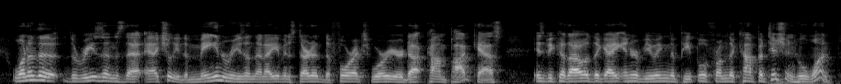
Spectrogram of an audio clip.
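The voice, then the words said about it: Smooth radio DJ voice. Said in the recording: “You've got that DJ voice ... it's just a really cool DJ voice.”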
